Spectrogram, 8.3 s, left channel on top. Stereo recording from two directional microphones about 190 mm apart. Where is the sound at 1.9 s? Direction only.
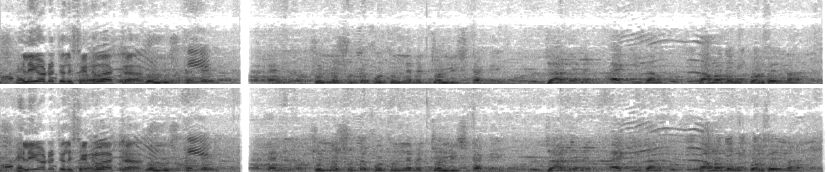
60° left (ahead or behind).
